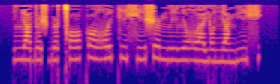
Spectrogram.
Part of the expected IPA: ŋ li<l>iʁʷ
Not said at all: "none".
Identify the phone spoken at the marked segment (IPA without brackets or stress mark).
l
